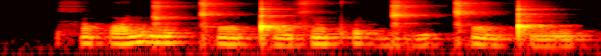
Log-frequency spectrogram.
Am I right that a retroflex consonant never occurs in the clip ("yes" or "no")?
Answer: yes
